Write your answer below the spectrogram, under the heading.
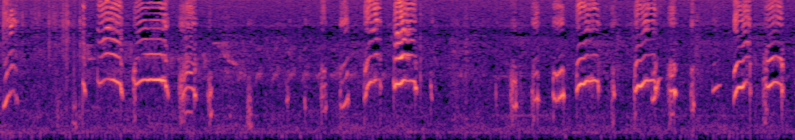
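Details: Puppies just four days old take to breastfeeding with insistent whimpering: high, bent whines that rise then fall, coming in quick clusters of two or three, roughly every second, with brief pauses between bursts.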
